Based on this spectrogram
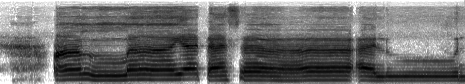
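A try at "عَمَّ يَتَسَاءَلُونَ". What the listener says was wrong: Bukan yatasa, yatasa, yatasa. Amnya pendek. Amma yatasa. Ain. Amma yatasaalun.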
